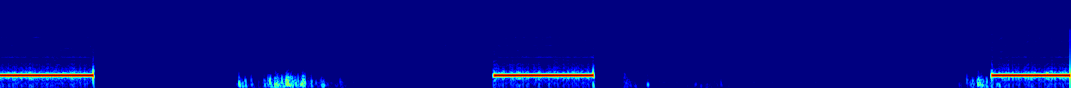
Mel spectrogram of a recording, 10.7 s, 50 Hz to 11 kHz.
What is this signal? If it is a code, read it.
Ringback tone (Europe, 425 Hz).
